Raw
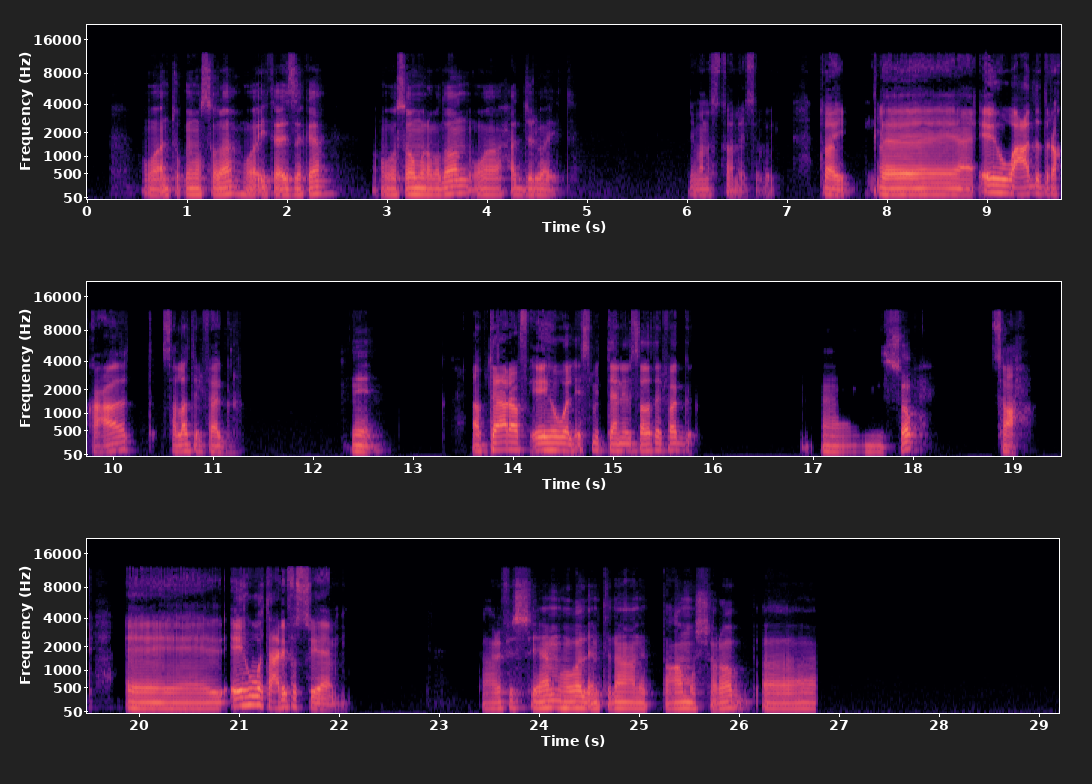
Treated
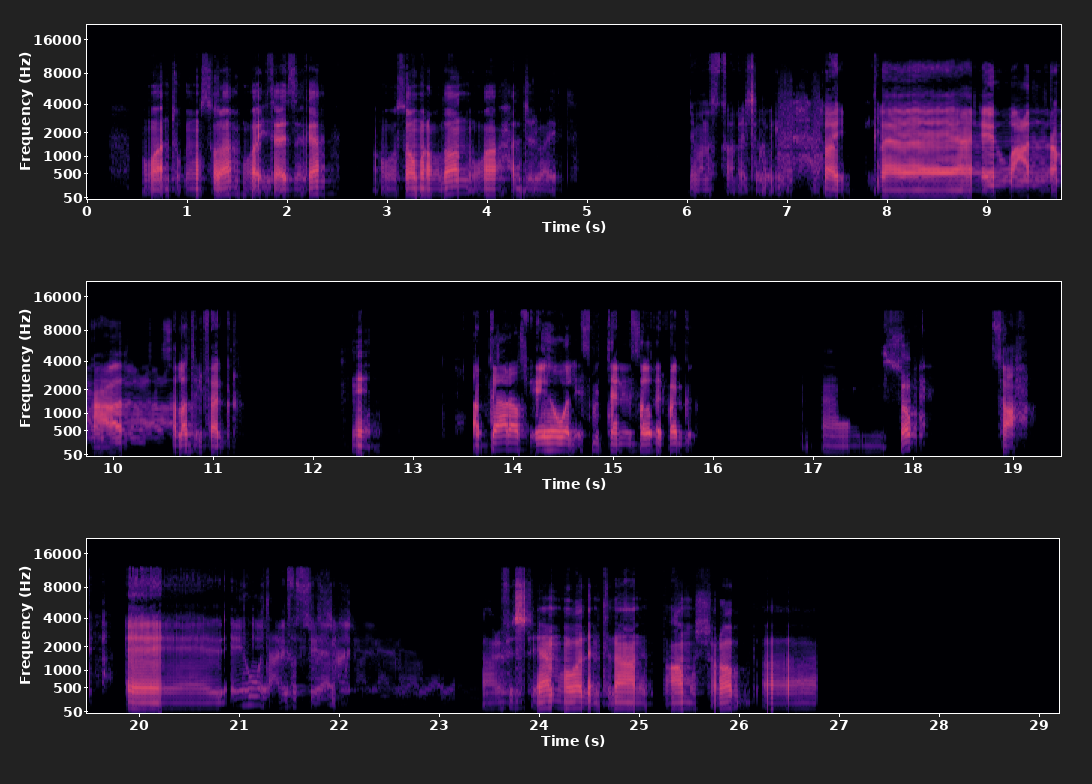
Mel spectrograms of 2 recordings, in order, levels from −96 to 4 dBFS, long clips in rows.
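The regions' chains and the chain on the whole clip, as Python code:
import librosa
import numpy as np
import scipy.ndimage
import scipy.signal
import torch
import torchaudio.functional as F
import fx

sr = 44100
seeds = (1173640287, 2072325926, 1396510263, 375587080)

y = fx.chain(x, sr, fx.lowpass(hz=4400.0, slope=12),
    fx.notch(hz=1200.0, q=13.0),
    fx.env_flatten(amount_pct=70), at=(6.53, 7.39))
y = fx.chain(y, sr, fx.steep_lowpass(hz=9500.0, slope=72),
    fx.robotise(hz=87.7),
    fx.echo_stepped(ms=189, hz=310.0, octaves=0.7, feedback_pct=70, wet_db=-6.0), at=(7.93, 10.6))
y = fx.chain(y, sr, fx.env_phaser(low_hz=230.0, high_hz=2100.0, full_db=-22.5),
    fx.small_body(hz=(460.0, 930.0), ring_ms=25, db=7), at=(12.53, 15.76))
y = fx.chain(y, sr, fx.hum_notches(base_hz=60, count=9),
    fx.level_steps(step_db=22),
    fx.echo_stepped(ms=218, hz=3900.0, octaves=-0.7, feedback_pct=70, wet_db=-3.5), at=(20.87, 23.57))
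y = scipy.signal.sosfilt(scipy.signal.butter(2, 700.0, 'highpass', fs=sr, output='sos'), y)
y = fx.level_steps(y, sr, step_db=19)
y = F.gain(torch.from_numpy(y), 2.0).numpy()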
